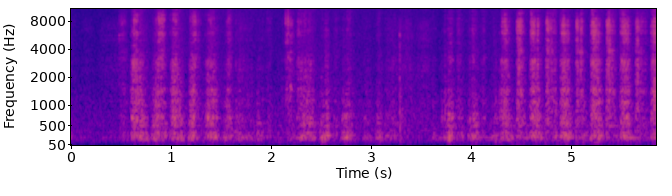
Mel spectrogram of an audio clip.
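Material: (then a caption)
Paper. A metal dip-pen nib scratches across a large, flat sheet of white drawing paper in dense hatching strokes. The sound is a rapid, bright, dry rasping, with about seventeen quick strokes in bursts separated by brief pauses, and little low end.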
